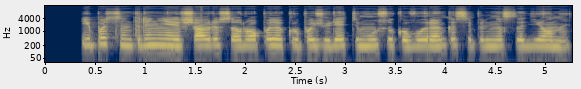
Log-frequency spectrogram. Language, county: Lithuanian, Alytus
